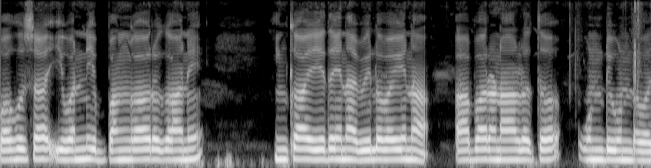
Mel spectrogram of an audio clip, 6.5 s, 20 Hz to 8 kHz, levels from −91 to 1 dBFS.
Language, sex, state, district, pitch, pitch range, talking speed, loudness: Telugu, male, Andhra Pradesh, Anantapur, 180 Hz, 175-180 Hz, 90 wpm, -11 LUFS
